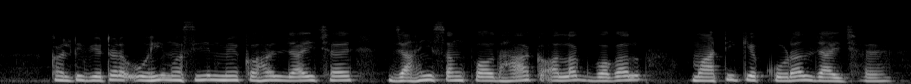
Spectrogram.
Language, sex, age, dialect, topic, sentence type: Maithili, female, 18-24, Eastern / Thethi, agriculture, statement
